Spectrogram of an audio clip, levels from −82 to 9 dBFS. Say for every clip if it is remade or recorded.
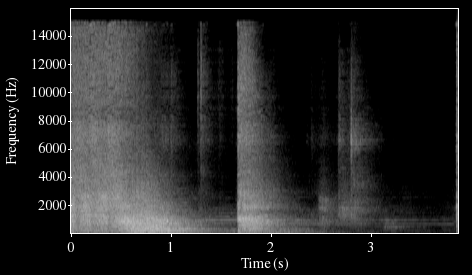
remade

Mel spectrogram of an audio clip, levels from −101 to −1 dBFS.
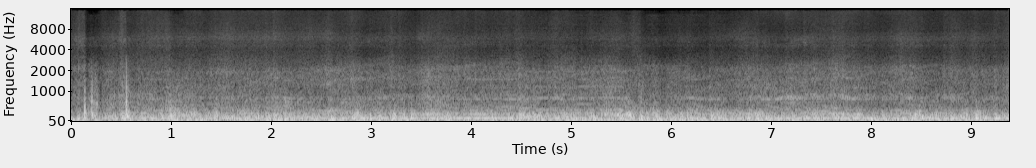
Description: remade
